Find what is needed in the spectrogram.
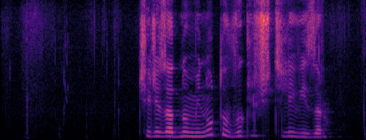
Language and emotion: Russian, neutral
